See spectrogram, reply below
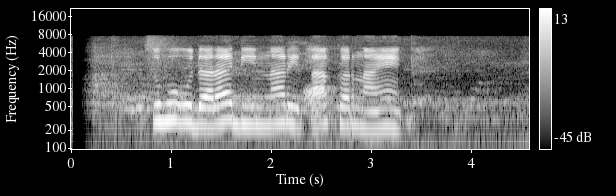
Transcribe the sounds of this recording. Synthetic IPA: suɦuːdaɾadinaɾit̪akərnaɛk̚

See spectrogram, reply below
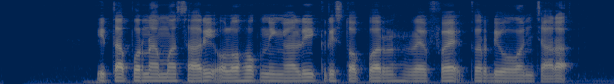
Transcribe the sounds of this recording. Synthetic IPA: ʔit̪apərnamasaɾiʔɔ̰lɔɦɔk̚niŋalikɾist̪ɔfərːɛfɛkɨrdiwawaɲt͡ʃaɾa

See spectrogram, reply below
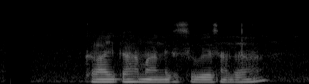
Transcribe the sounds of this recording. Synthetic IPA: kaːjikɐɦɐmaːnːiksuːesɐnd̪ɐɦɐ

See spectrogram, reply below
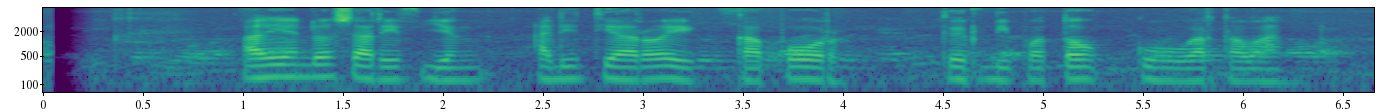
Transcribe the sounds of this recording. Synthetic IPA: ʔaliɛndɔsaɾifd͡ʒɨŋ | adit̪iaɾɔikapɔrkɨrdipɔt̪ɔkuwart̪awan

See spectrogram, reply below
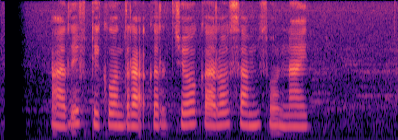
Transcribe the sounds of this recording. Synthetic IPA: ʔaɾɪfd̪̥i̤kɔnt̪ɾa̰ʔkərd̥ʒ̥ɔ̤kaɾosamsonaɪt̪̚

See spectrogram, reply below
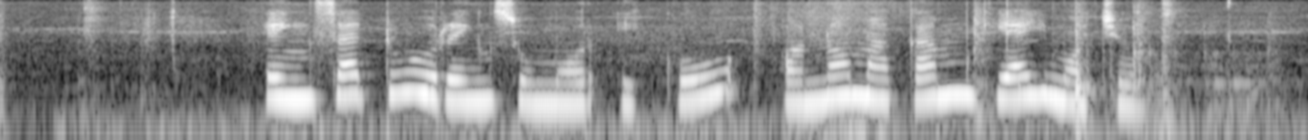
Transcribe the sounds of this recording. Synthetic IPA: ʔɪŋsaɖ̥uɾɪŋsumʊrikuɔnɔmakamkiaimɔd̥ʒ̥ɔ̤

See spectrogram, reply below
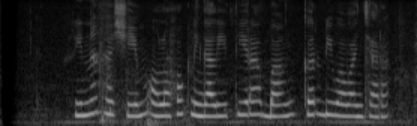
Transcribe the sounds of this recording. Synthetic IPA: rinaɦaʃimɔlɔhɔk̚niŋɡalit̪iɾabaŋkɨrdiwawaɲt͡ʃaɾa

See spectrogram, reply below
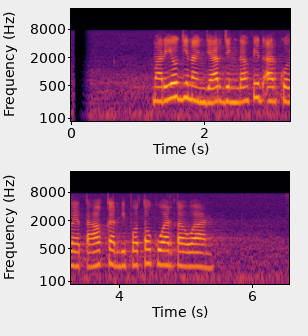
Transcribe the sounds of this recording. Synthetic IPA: maɾiɔɡinaɲd͡ʒard͡ʒɨŋdafid̪arkulɛt̪akɨrdipɔt̪ɔkuwart̪awan

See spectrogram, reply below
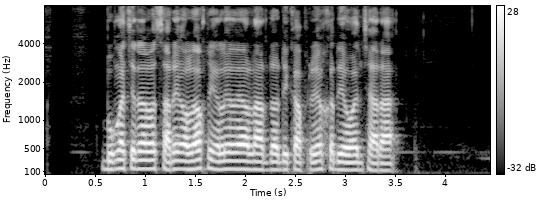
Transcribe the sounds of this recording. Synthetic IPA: buŋat͡ʃənaləsaɾiɔlɔk̚nililɛɔnardɔdikapɾiɔkərdiwawaɲt͡ʃaɾa

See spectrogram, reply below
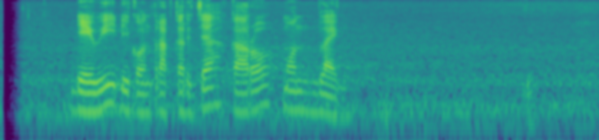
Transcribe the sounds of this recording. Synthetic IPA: dewidikɔnt̪ɾakːərd͡ʒakaɾomɔnblɛŋ

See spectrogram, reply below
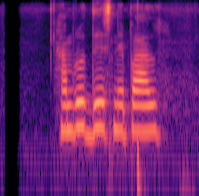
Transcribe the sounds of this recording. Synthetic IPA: hamrod̪esnepal

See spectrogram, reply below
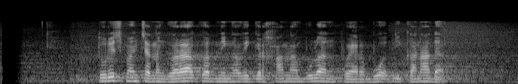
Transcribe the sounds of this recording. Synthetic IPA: t̪uɾɪsmaɲt͡ʃanːəɡaɾakərniŋaliɡərhanabulanpuɛrbuɔt̪̚dikanada

